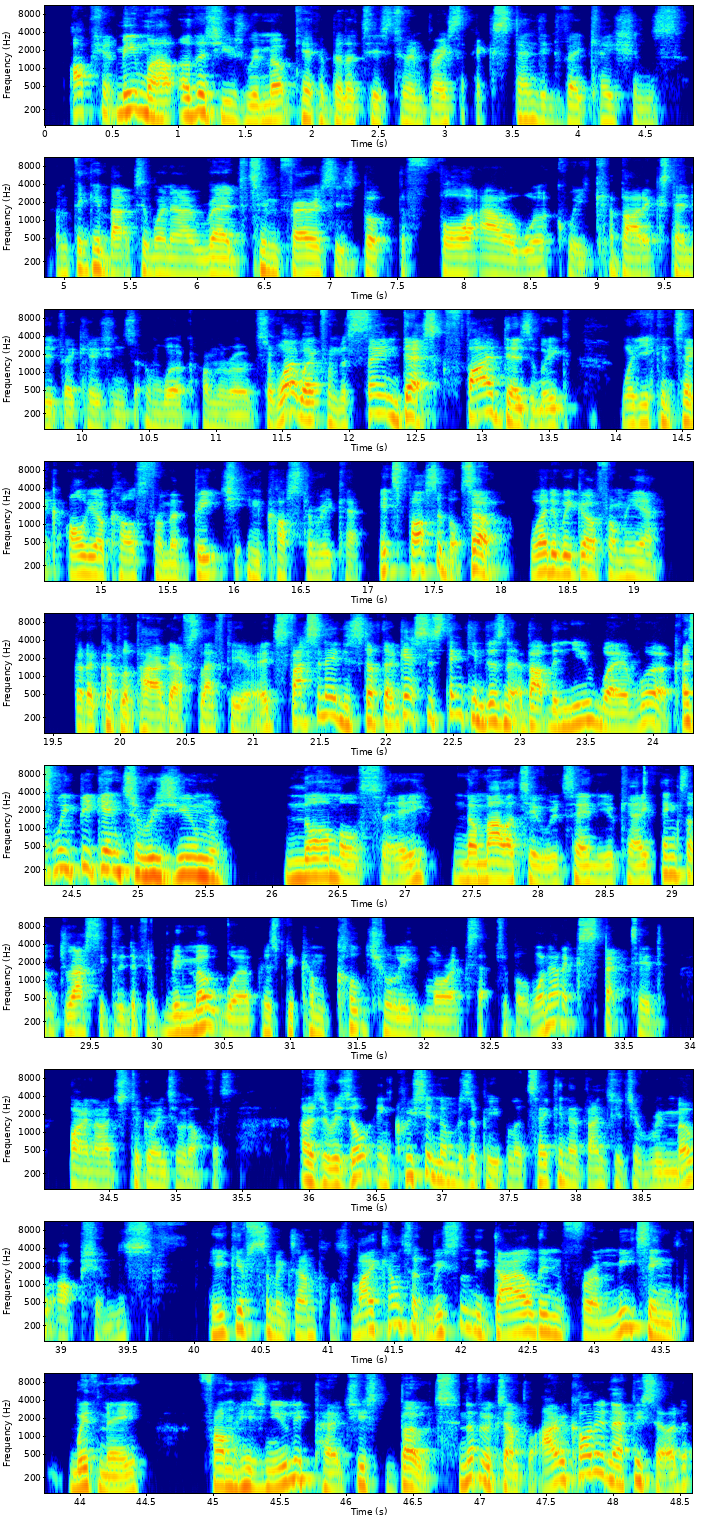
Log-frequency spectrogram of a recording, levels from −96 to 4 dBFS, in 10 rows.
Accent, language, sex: British, English, male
